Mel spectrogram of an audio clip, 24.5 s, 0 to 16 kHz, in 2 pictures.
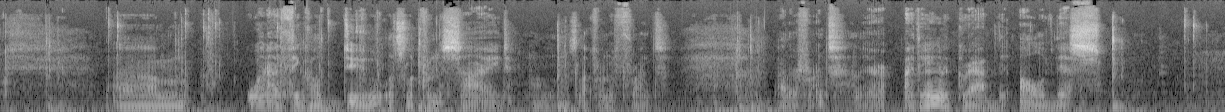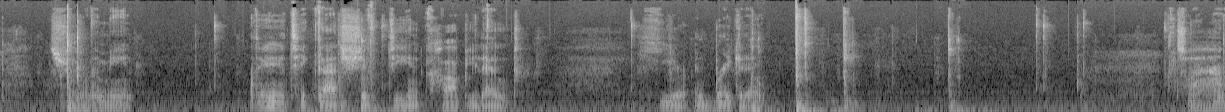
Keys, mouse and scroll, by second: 0.5 1, 1.1 click, 1.5 scroll down 4, 1.9 shift+middle click, 2.2 middle click, 3.1 alt+a, 3.3 middle click, 4.2 KP_3, 5.6 KP_1, 6.3-6.7 scroll up 3, 7.5 ctrl+KP_1, 8.4 scroll up 2, 10.4 scroll down 2, 11.1 z, 12.9 b, 15.9 shift+d, 17.1 click, 19.8 p, 20.7 Tab, 21.7 z, 23.1 middle click, 24.3 scroll down 1.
